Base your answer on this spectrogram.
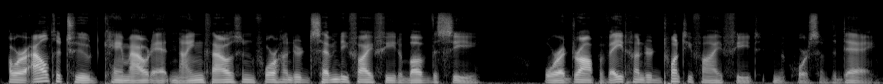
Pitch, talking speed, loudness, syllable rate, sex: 95 Hz, 205 wpm, -23 LUFS, 5.3 syllables/s, male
